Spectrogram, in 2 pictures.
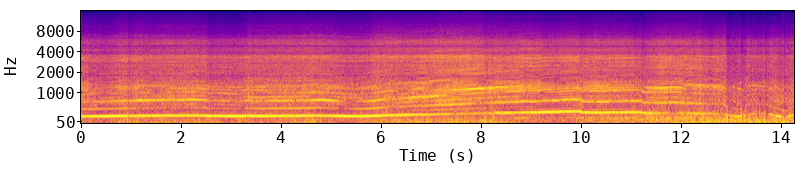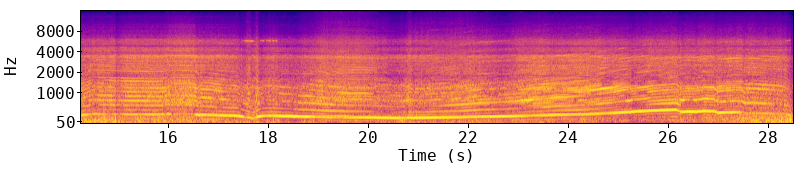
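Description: Suzuki GSX-R 1000 K8's inline-four engine ridden hard, heard from the rider's seat over wind rush. The engine note holds high, climbs, falls and climbs again through the corners, with a few quick drops and recoveries in pitch near the middle as gears change.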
